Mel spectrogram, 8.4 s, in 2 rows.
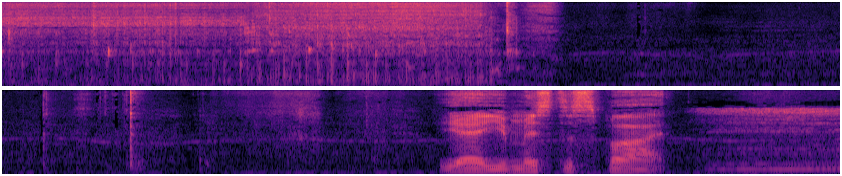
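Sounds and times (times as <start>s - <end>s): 
bong water bubbling during a hit: 0.0s - 2.6s
speech: 6.4s - 7.6s.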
